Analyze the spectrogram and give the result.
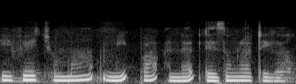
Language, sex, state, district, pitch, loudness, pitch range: Wancho, female, Arunachal Pradesh, Longding, 185 Hz, -13 LUFS, 170-200 Hz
